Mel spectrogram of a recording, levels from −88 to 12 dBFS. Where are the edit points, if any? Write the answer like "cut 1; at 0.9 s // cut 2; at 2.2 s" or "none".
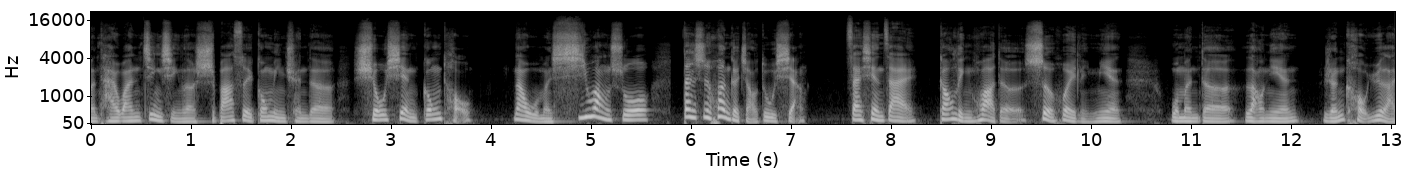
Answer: cut 1; at 5.8 s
